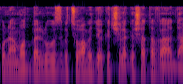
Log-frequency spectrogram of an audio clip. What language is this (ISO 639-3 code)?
heb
